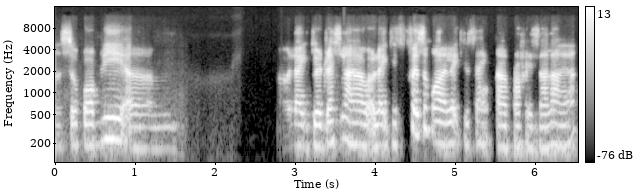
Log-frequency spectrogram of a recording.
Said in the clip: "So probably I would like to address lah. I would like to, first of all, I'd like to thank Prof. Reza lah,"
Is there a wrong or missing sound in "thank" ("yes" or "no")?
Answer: yes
